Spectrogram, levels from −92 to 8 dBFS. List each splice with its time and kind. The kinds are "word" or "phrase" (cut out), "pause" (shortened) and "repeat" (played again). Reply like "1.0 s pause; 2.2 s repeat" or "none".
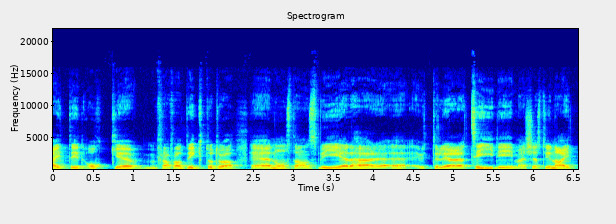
2.4 s pause; 3.3 s word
